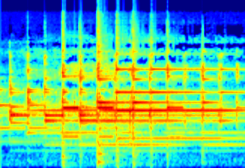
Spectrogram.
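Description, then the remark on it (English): A short, bright electronic jingle plays alone: a quick run of chiming synthesized notes with a sustained tonal backing, a mobile phone's power-on startup melody after the end key is held down for a couple of seconds to turn it on, loud, for about three seconds. “You should be hearing music letting us know the phone is active.”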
